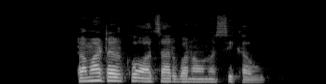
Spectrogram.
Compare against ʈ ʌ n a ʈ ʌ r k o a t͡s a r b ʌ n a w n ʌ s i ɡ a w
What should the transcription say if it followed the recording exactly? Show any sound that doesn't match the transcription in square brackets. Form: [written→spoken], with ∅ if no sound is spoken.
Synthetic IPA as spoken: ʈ ʌ [n→m] a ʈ ʌ r k o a t͡s a r b ʌ n a w n ʌ s i [ɡ→k] a w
